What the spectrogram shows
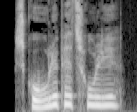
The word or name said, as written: skolepatrulje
